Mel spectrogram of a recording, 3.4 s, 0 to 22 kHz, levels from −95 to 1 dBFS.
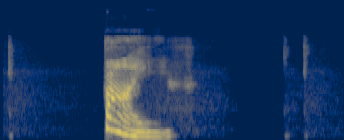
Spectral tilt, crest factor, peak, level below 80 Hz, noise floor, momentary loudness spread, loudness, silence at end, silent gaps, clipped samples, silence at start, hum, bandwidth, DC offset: -6 dB/octave; 22 dB; -2 dBFS; -60 dBFS; -85 dBFS; 19 LU; -18 LUFS; 1.75 s; none; under 0.1%; 1.05 s; none; 7.6 kHz; under 0.1%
